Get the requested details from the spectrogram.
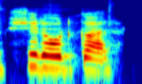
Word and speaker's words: Shirodkar: The following pronunciation is Shirodkar.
